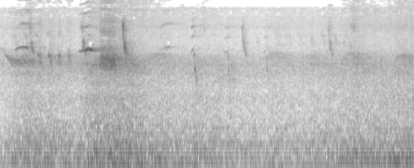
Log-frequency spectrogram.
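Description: Small birds chirping in short, high calls, most of them in the first couple of seconds, over a steady low outdoor rumble.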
